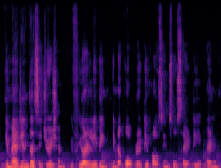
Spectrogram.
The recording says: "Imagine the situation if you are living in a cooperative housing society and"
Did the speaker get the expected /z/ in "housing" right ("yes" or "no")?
no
